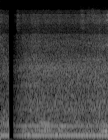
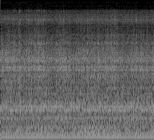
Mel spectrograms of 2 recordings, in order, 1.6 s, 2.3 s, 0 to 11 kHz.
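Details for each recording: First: Desktop PC after repair (shutting off after 3 minutes, loud hum; failing 1 TB hard drive): revived CPU cooler now runs virtually silent, steady low hum and faint airflow from the large 120 mm fan, no rattle or grinding. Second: Desktop PC fan giving a steady loud drone and howl with a rough rattly edge from a dry bearing; owner reports system shutting down after about 3 minutes, CPU at 21°C, moderate dust, hard drive showing errors.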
